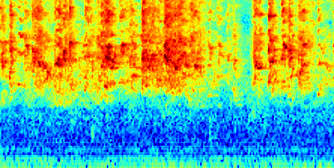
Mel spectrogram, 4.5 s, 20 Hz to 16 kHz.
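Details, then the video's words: Seventeen lovebirds eating corn together, giving a dense, continuous chatter of high, scratchy chirps and squeaks from many birds at once, over a steady low hum. "17 Lovebirds Enjoying Corn with Peaceful Chirping sounds"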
